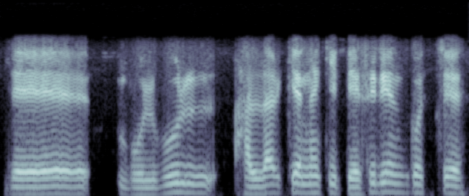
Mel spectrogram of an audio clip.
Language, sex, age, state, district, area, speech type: Bengali, male, 18-30, West Bengal, North 24 Parganas, urban, conversation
